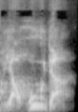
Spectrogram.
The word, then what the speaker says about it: Yehuda: sins like the descendants of Yehuda or Huda which is the true pronunciation of Judah Mr.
